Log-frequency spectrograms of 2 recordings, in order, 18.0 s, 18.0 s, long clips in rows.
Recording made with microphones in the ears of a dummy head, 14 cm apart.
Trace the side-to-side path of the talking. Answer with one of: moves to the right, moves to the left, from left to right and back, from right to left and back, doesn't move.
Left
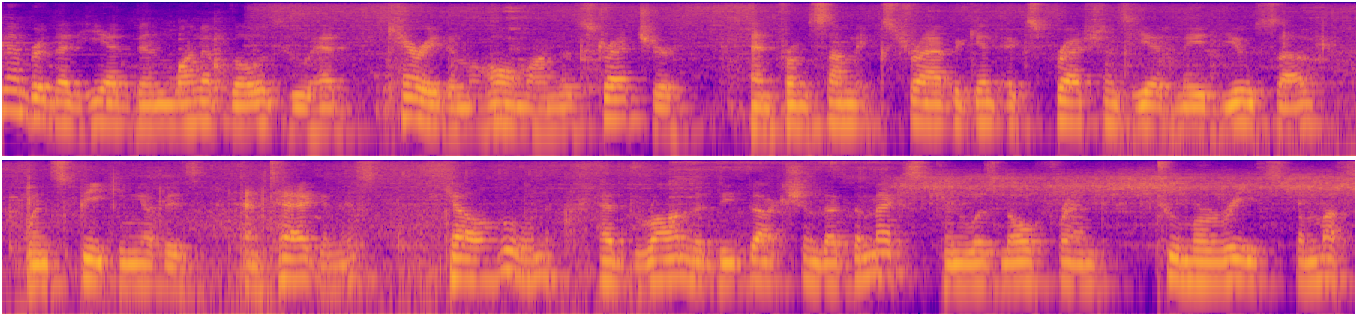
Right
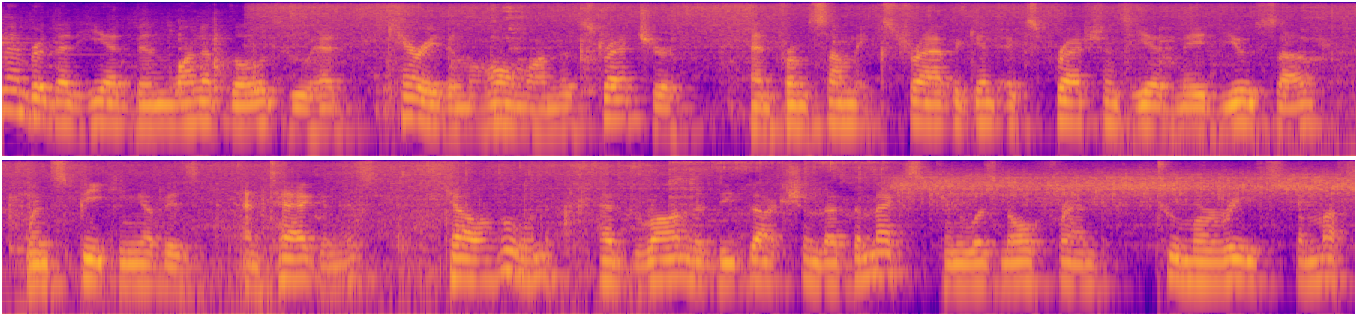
doesn't move.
